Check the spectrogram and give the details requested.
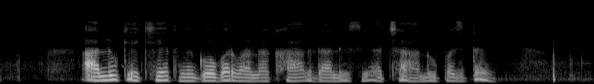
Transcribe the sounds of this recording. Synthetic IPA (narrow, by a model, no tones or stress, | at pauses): a̰ːlukekʰet̪meɡoːbəɾʋaːlakʰad̪ɖaːliseətːʃʰaɦlupəd͡ʒt̪əj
